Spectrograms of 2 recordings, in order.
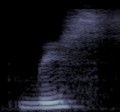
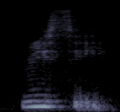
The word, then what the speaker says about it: Reese's: How do you say it? Reese. Reesei. Not Reese.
